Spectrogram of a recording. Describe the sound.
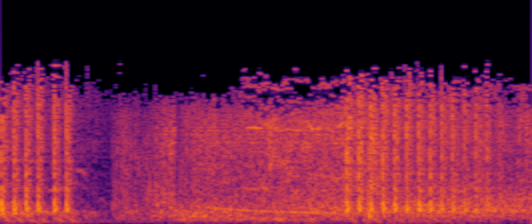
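Machine gun fire in two rapid bursts of sharp, evenly spaced shots, one at the start and a longer one at the end, with a dense, noisy rumble between them.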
